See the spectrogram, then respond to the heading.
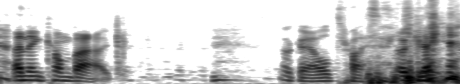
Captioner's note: laugh; laugh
